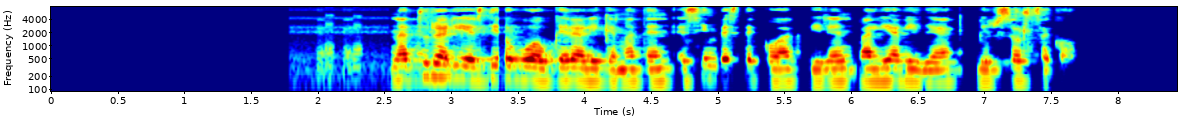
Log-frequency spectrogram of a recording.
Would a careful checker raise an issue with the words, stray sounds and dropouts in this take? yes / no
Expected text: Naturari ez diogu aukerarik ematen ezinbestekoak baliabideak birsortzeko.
yes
